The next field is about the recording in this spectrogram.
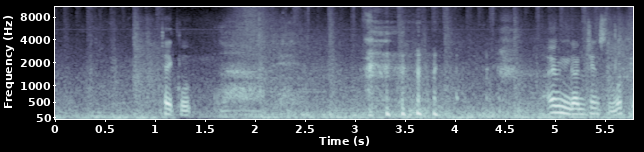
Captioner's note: sigh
